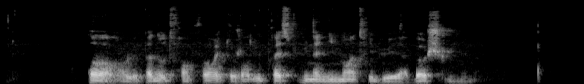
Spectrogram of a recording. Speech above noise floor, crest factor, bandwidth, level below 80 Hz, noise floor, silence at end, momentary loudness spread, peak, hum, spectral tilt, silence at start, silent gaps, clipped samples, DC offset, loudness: 49 dB; 20 dB; 15.5 kHz; -54 dBFS; -70 dBFS; 1.2 s; 6 LU; -2 dBFS; none; -5.5 dB/octave; 0.9 s; none; under 0.1%; under 0.1%; -21 LUFS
